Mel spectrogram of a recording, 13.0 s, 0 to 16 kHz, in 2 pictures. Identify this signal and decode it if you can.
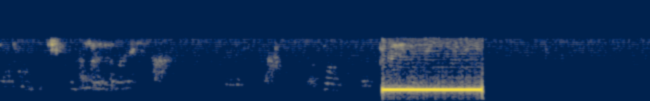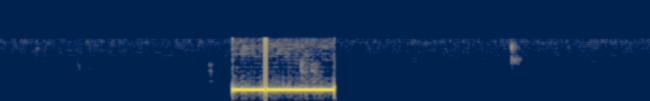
Ringback tone (Europe, 425 Hz), with speech.
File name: out- -2033- - - .2018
